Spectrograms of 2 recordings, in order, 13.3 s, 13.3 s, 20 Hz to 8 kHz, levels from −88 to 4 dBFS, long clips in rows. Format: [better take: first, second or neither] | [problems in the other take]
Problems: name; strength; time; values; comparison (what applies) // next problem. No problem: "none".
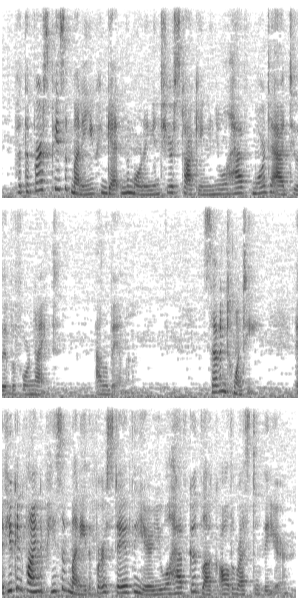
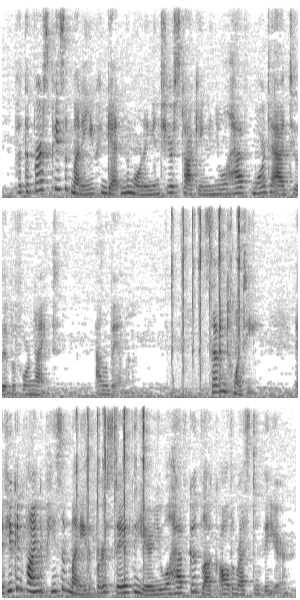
first | background sound (Scissors); 3 dB below the speech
